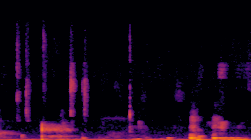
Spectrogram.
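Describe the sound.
A computer mouse clicks the share button during a screen-sharing video call: one sharp, distinct click stands out early, then faint, murmuring voices come in near the end.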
